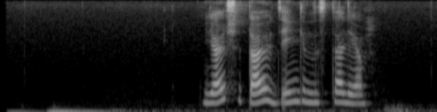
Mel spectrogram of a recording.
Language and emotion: Russian, positive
